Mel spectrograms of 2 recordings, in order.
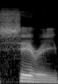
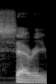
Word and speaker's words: Seri: I'm presuming you're supposed to pronounce it Siri, but it's not. It's Seri because it's a series based thing.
